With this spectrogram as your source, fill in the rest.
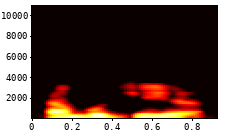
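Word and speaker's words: Kambujiya: My wife said the Cambus is pronounced Kambugia.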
